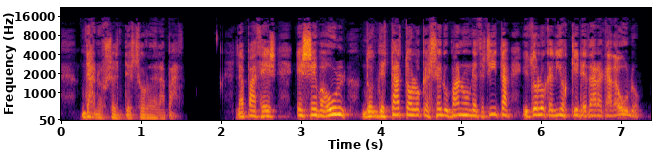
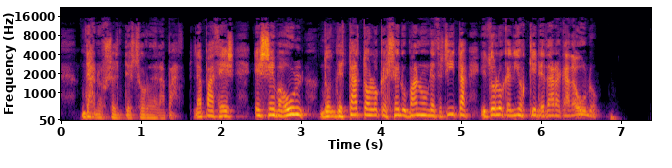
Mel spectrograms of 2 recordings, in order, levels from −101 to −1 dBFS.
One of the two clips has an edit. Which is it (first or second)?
second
